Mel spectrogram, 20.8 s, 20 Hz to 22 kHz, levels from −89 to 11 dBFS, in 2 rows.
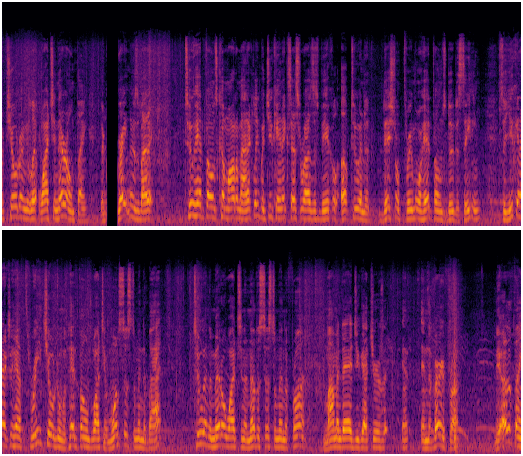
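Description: At 2.09 s the sound cuts out abruptly in mid-flow and the output stays silent until 2.32 s, a gap of about 0.21 s, before picking up again. This is a playback stall. The likely cause is that the player briefly ran short of data, or its playback thread was held up. With nothing to send to the output, it produced silence until the supply recovered and playback could continue.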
